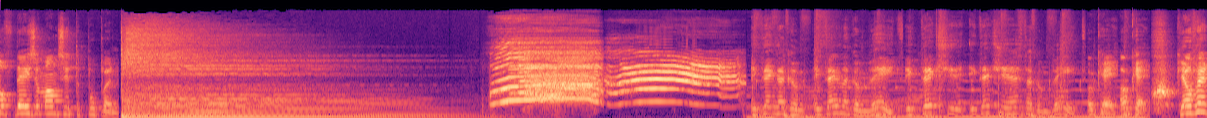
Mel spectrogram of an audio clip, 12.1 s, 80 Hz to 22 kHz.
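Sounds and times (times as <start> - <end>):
man's strained high-pitched squeal: 4.9 - 7.5.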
